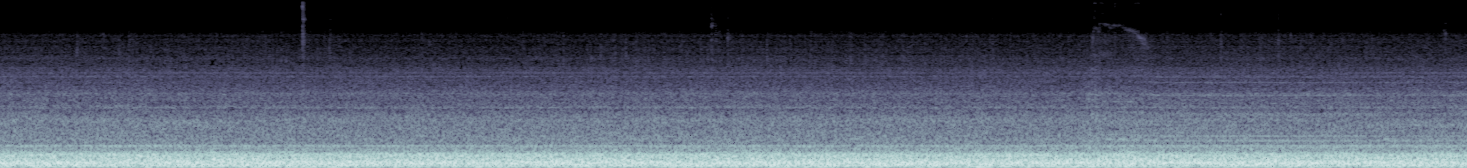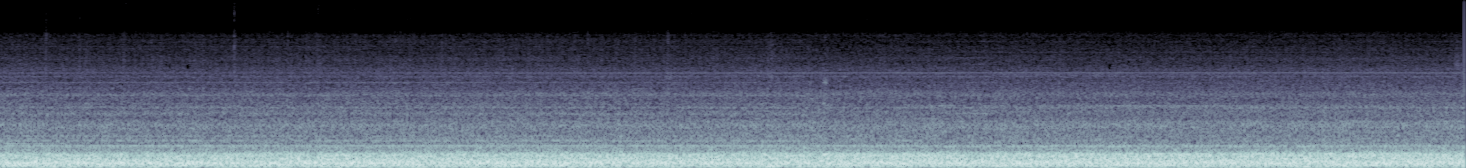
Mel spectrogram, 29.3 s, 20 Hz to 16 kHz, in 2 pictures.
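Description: Steady cabin noise of a Boeing 737 MAX 8 climbing after takeoff, heard from a window seat over the wing: the dense low rumble of its CFM LEAP-1B engines and the airflow, with a faint steady hum.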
